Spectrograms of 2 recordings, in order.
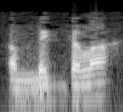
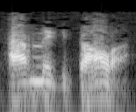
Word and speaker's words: amygdala: I know she's a nurse, but it's pronounced amygdala in the brain.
